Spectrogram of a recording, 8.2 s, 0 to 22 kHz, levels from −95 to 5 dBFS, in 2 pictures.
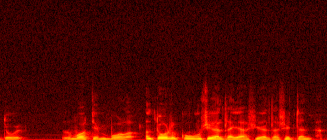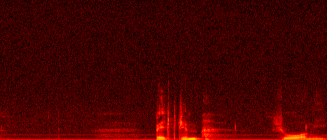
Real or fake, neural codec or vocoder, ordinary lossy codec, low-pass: real; none; none; none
